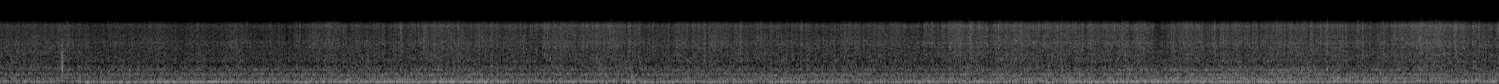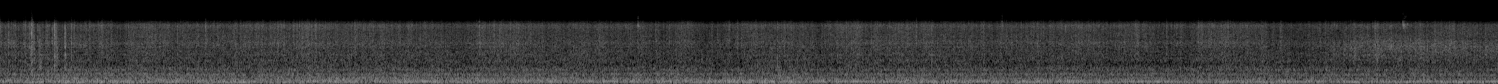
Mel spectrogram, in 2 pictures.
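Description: Heavy rain pattering on a car's roof and windshield, heard from inside the cabin, over a steady low hum from the car as it drives on the wet road.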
